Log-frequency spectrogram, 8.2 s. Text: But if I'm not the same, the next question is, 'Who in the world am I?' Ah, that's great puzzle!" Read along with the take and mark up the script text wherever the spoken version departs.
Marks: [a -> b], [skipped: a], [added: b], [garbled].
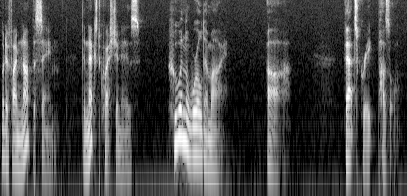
But if I'm not the same, the next question is, 'Who in the world am I?' Ah, that's great puzzle!"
